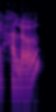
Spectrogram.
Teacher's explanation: Afrikaners will just say hallo with a rising intonation to indicate that it's a question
